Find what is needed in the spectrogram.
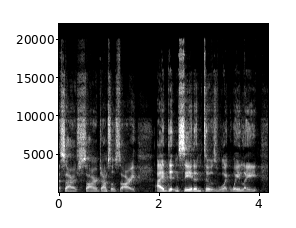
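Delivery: low, soft confession; sheepish apology. Retold or imitated. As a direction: own up quietly to the sergeant. Acts own apology to the sergeant.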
